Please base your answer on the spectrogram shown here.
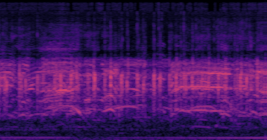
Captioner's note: crowd cheering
